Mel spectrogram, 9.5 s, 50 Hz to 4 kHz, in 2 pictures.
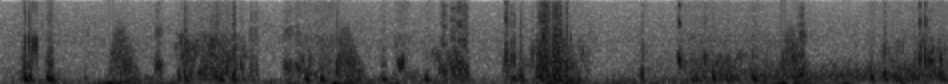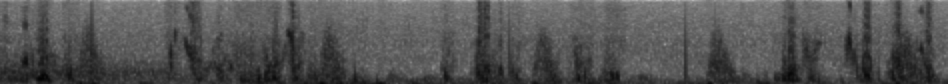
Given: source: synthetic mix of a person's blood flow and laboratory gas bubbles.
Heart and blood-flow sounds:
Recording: Doppler ultrasound of blood flow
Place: subclavian vein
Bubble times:
0.08-0.30 s: bubbles
0.76-0.82 s: bubbles
0.86-1.30 s: bubbles
1.40-1.72 s: bubbles
1.89-2.05 s: bubbles
2.09-2.36 s: bubbles
2.48-2.94 s: bubbles
3.17-3.25 s: bubbles
3.36-3.92 s: bubbles
3.95-4.06 s: bubbles
4.32-5.13 s: bubbles
5.55-6.45 s: bubbles
6.93-7.02 s: bubbles
7.08-7.36 s: bubbles
7.58-7.71 s: bubbles
7.75-7.87 s: bubbles
8.44-8.46 s: bubbles
8.59-8.87 s: bubbles
8.93-9.13 s: bubbles
9.16-9.45 s: bubbles
From the record:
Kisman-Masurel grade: 342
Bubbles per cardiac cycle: rolling drumbeat, 9 or more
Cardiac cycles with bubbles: 100%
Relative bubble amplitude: moderate (0.250 to 0.450)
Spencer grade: 3 (all of the cardiac periods contain showers or single bubble signals, but not dominating or overriding the cardiac motion signals)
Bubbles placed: anywhere in the cardiac cycle

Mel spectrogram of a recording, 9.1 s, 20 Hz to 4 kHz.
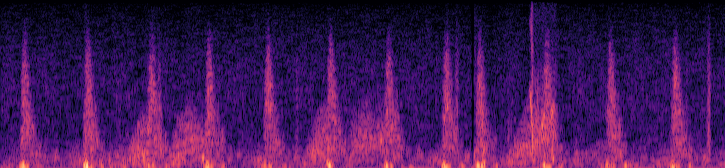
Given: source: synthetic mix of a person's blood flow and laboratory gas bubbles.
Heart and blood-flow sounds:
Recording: Doppler ultrasound of blood flow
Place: subclavian vein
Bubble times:
6.60-6.96 s: bubbles
From the record:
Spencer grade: 1 (occasional bubble signal discernible with the cardiac motion signal, with majority of cardiac periods free of bubbles)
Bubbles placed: anywhere in the cardiac cycle

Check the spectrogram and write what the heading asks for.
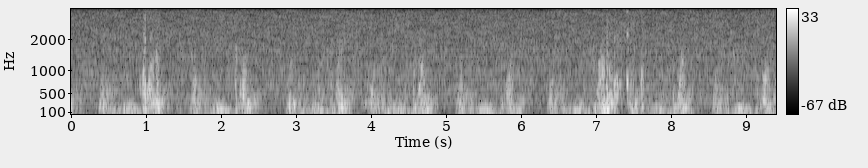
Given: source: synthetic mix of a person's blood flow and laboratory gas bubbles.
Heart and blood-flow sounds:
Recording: Doppler ultrasound of blood flow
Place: precordium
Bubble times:
0.89-1.23 s: bubbles
7.05-7.36 s: bubbles
7.40-7.46 s: bubbles
7.59-7.67 s: bubbles
From the record:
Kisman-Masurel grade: 213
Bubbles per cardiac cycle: several, 3 to 8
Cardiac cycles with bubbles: 1 to 10%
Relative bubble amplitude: loud (0.450 to 0.775)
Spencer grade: 1 (occasional bubble signal discernible with the cardiac motion signal, with majority of cardiac periods free of bubbles)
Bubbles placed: anywhere in the cardiac cycle

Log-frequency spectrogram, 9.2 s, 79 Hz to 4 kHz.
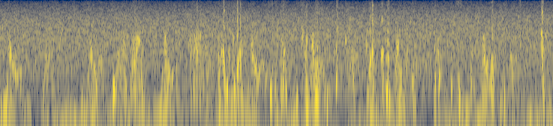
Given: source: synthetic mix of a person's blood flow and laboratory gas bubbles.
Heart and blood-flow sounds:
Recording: Doppler ultrasound of blood flow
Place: precordium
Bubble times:
1.84-2.43 s: bubbles
3.14-3.38 s: bubbles
3.61-4.07 s: bubbles
4.46-4.80 s: bubbles
4.92-5.17 s: bubbles
5.21-5.35 s: bubbles
5.57-5.65 s: bubbles
5.73-5.82 s: bubbles
6.08-6.25 s: bubbles
6.32-6.52 s: bubbles
6.84-6.96 s: bubbles
7.22-7.28 s: bubbles
7.50-7.57 s: bubbles
7.59-7.70 s: bubbles
7.83-7.90 s: bubbles
8.15-8.26 s: bubbles
8.37-8.45 s: bubbles
8.63-8.70 s: bubbles
9.00-9.11 s: bubbles
From the record:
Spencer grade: 3 (all of the cardiac periods contain showers or single bubble signals, but not dominating or overriding the cardiac motion signals)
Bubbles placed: only in the low amplitude regions of the cardiac cycle

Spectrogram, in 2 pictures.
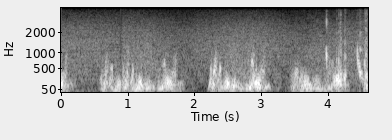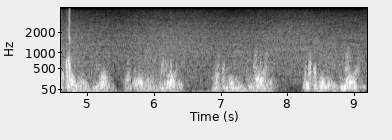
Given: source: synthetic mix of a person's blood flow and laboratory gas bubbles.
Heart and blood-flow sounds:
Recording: Doppler ultrasound of blood flow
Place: precordium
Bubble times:
3.96-4.04 s: bubbles
4.17-4.29 s: bubbles
4.42-4.63 s: bubbles
4.65-4.79 s: bubbles
From the record:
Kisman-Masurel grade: 213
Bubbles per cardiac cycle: several, 3 to 8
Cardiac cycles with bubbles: 1 to 10%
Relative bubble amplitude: loud (0.450 to 0.775)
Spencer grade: 1 (occasional bubble signal discernible with the cardiac motion signal, with majority of cardiac periods free of bubbles)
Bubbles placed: anywhere in the cardiac cycle

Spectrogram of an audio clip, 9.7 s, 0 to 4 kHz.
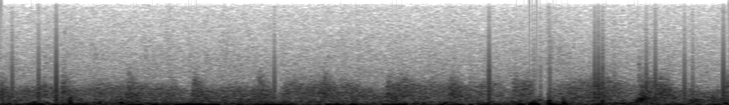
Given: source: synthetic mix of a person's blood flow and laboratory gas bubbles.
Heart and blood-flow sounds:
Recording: Doppler ultrasound of blood flow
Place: subclavian vein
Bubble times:
no bubbles
From the record:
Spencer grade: 0 (complete lack of bubble signals)

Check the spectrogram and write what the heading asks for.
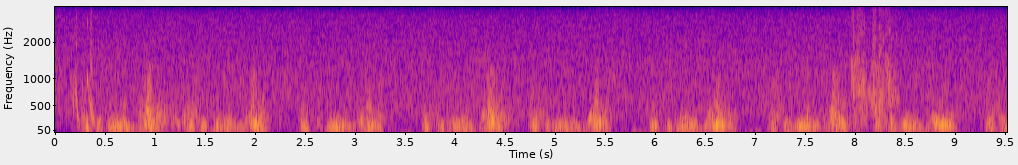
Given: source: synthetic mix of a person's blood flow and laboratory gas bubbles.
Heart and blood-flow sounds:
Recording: Doppler ultrasound of blood flow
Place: precordium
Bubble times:
0.15-0.43 s: bubbles
1.05-1.47 s: bubbles
4.77-5.08 s: bubbles
7.94-8.46 s: bubbles
From the record:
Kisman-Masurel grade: 122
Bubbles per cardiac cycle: 1 to 2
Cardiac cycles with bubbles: 10 to 50%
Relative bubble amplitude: moderate (0.250 to 0.450)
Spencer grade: 2 (many but less than half of the cardiac periods contain bubble signals, singularly or in groups)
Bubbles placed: only in the low amplitude regions of the cardiac cycle

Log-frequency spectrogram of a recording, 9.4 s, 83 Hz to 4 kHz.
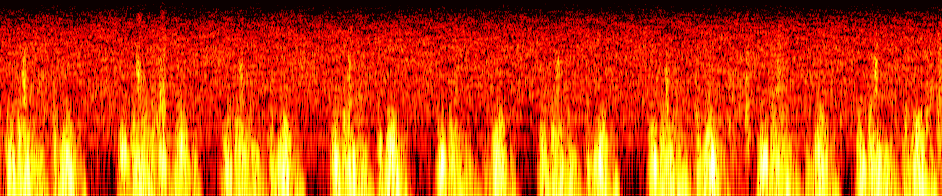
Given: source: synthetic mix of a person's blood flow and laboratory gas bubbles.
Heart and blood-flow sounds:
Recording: Doppler ultrasound of blood flow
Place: precordium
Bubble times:
1.35-1.69 s: bubbles
From the record:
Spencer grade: 1 (occasional bubble signal discernible with the cardiac motion signal, with majority of cardiac periods free of bubbles)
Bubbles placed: only in the low amplitude regions of the cardiac cycle

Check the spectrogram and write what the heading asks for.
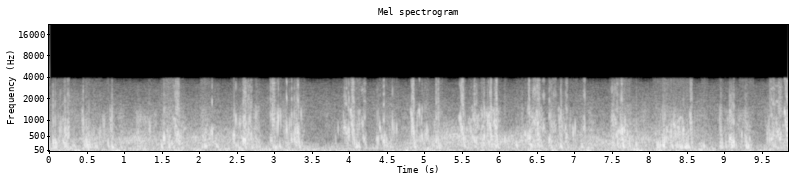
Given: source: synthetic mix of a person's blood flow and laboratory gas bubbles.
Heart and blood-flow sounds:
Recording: Doppler ultrasound of blood flow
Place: subclavian vein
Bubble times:
0.00-0.38 s: bubbles
0.40-0.90 s: bubbles
1.15-1.83 s: bubbles
2.00-2.29 s: bubbles
2.42-2.87 s: bubbles
2.94-3.42 s: bubbles
3.79-4.25 s: bubbles
4.34-4.68 s: bubbles
4.80-5.33 s: bubbles
5.44-6.12 s: bubbles
6.21-7.18 s: bubbles
7.47-7.88 s: bubbles
8.05-8.62 s: bubbles
8.70-8.79 s: bubbles
8.93-9.40 s: bubbles
9.55-9.87 s: bubbles
From the record:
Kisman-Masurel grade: 343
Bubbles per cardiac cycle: rolling drumbeat, 9 or more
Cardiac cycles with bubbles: 100%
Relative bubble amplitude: loud (0.450 to 0.775)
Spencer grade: 3 (all of the cardiac periods contain showers or single bubble signals, but not dominating or overriding the cardiac motion signals)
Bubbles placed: anywhere in the cardiac cycle

